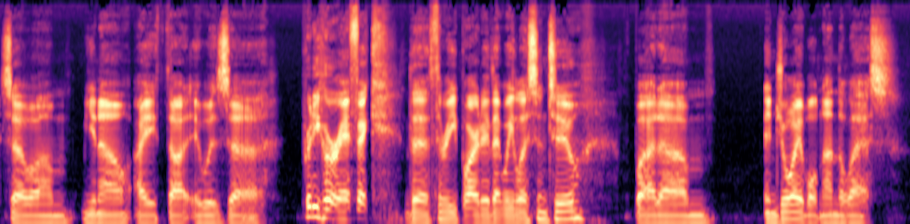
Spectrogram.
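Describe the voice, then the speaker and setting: Male co-host, low creaky voice, laid-back and halting in casual podcast chat. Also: no room sound, clean studio sound.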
